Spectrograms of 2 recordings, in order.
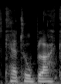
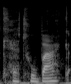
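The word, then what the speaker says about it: Kettleblack: hair as damn fair or some people pronounce kettle black as Kettle back I still hear this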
